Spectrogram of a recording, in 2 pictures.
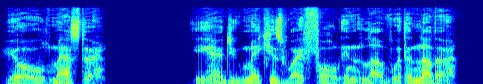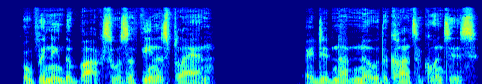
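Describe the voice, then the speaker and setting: An actor playing a stern, weary, middle-aged Greek war god in a video game, speaking tersely and formally with a gravelly, husky voice. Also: male voice, a bass voice, moderate pace, no room sound, heavily acted. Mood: stern, brooding. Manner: terse, grave, formal phrasing without contractions. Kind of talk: dramatic video game voice acting.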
